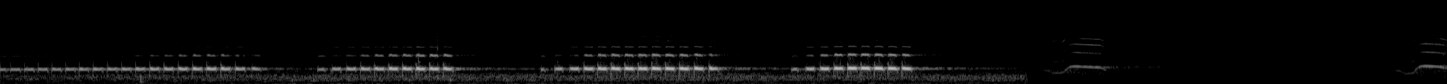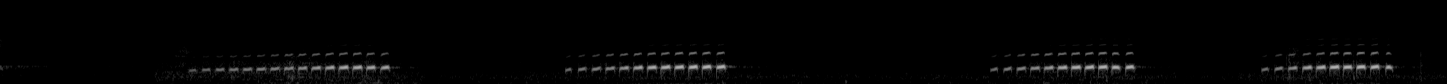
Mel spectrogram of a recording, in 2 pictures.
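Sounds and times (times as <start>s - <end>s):
boreal owl hooting: 0.0s - 9.6s, 10.4s - 11.3s, 14.0s - 14.8s, 16.3s - 18.4s, 20.1s - 21.8s, 24.4s - 25.9s, 27.1s - 28.5s.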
